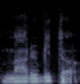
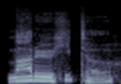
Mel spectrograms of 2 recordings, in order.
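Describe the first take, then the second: First: The middle consonant is a b sound. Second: The middle consonant is an h sound. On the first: The speaker calls it right. "it's Marubito" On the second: The speaker calls it wrong. "So instead of Maruhito"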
